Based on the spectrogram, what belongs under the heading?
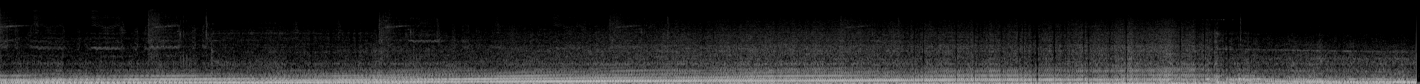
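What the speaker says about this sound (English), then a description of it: "We'll do a fourth gear pull." A Subaru STI hatchback tuned on E85 pulls hard in fourth gear, its engine note rising steadily in pitch over a loud, continuous in-cabin drone and road rumble, then easing off at the end.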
